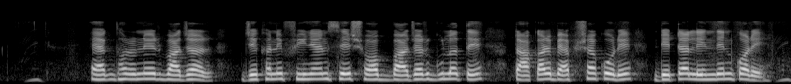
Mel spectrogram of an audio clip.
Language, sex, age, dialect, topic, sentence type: Bengali, female, 18-24, Northern/Varendri, banking, statement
